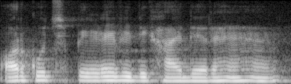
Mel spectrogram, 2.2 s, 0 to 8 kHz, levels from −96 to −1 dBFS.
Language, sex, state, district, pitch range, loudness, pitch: Hindi, male, Jharkhand, Garhwa, 125-140 Hz, -15 LUFS, 130 Hz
